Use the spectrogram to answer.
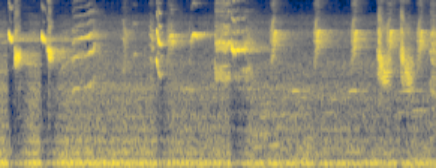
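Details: Horsfield's bush lark in lively song, short bursts of very high chirps and buzzy twittering notes in quick succession, a low mechanical hum steady beneath.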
